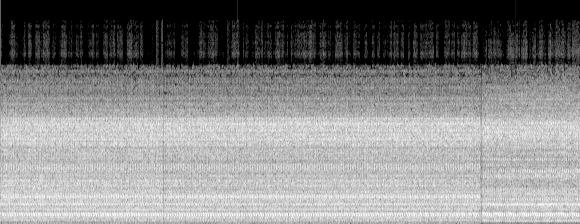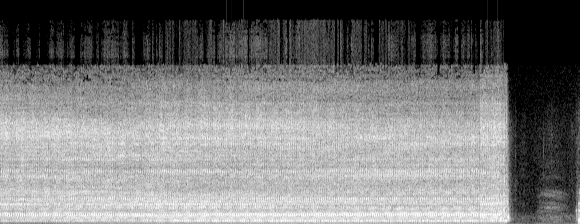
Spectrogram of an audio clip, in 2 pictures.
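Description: A hand pump forces air into a tire for an all-terrain vehicle, a loud, steady mechanical whir and rasp that runs continuously for a long stretch before cutting off abruptly.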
